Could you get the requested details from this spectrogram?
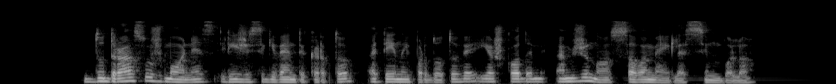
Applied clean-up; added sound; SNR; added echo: neural separator model SepFormer DNS4.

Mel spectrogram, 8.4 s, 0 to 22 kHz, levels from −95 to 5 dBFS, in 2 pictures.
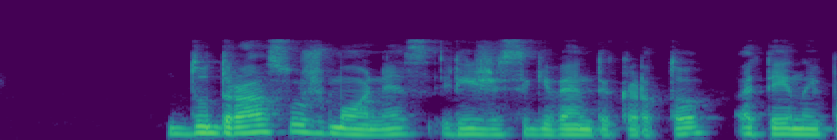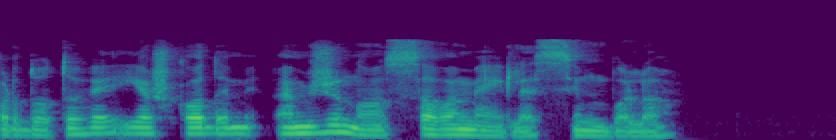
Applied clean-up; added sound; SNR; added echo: none; none; none; none.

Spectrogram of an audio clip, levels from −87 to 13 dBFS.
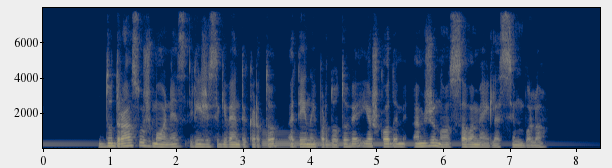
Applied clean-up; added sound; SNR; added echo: none; Bass guitar; 16 dB; none.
